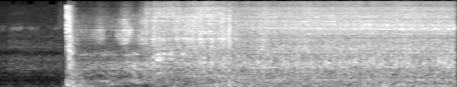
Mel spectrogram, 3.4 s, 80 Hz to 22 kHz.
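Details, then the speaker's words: Abandoned 1966 Ford F5 truck first start on revival: brief crank, then it catches at once and settles into a steady, even idle; runs like a dream, choke then dialed halfway back. "oh [Music] baby runs like a dream it's running dial the choke halfway back"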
